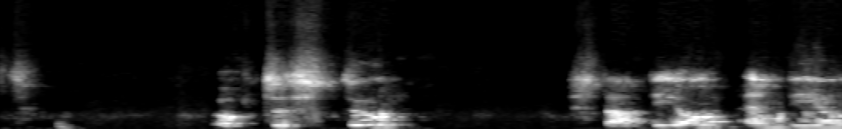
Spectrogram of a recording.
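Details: Patient with nonfluent variant primary progressive aphasia during a picture description; nonfluent speech with reduced word output.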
